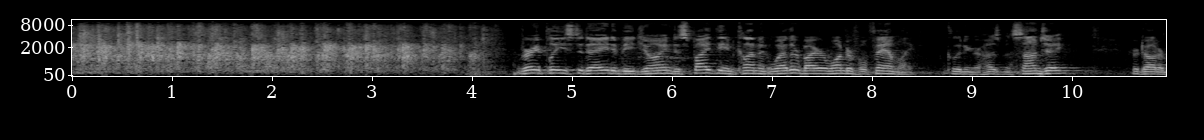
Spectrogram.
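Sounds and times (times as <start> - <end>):
crowd applause: 0.0 - 4.3
speech: 4.5 - 10.9.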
